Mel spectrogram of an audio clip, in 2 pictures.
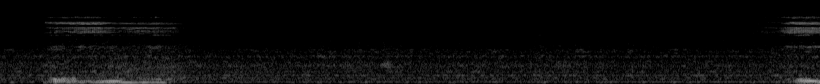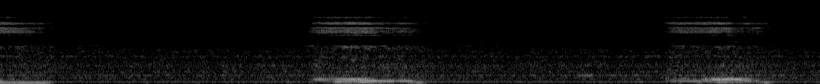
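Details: Low rumbling snores every 3 to 4 seconds, about 16 a minute, with quiet pauses, from a person with sleep apnea recorded during sleep; snoring.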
